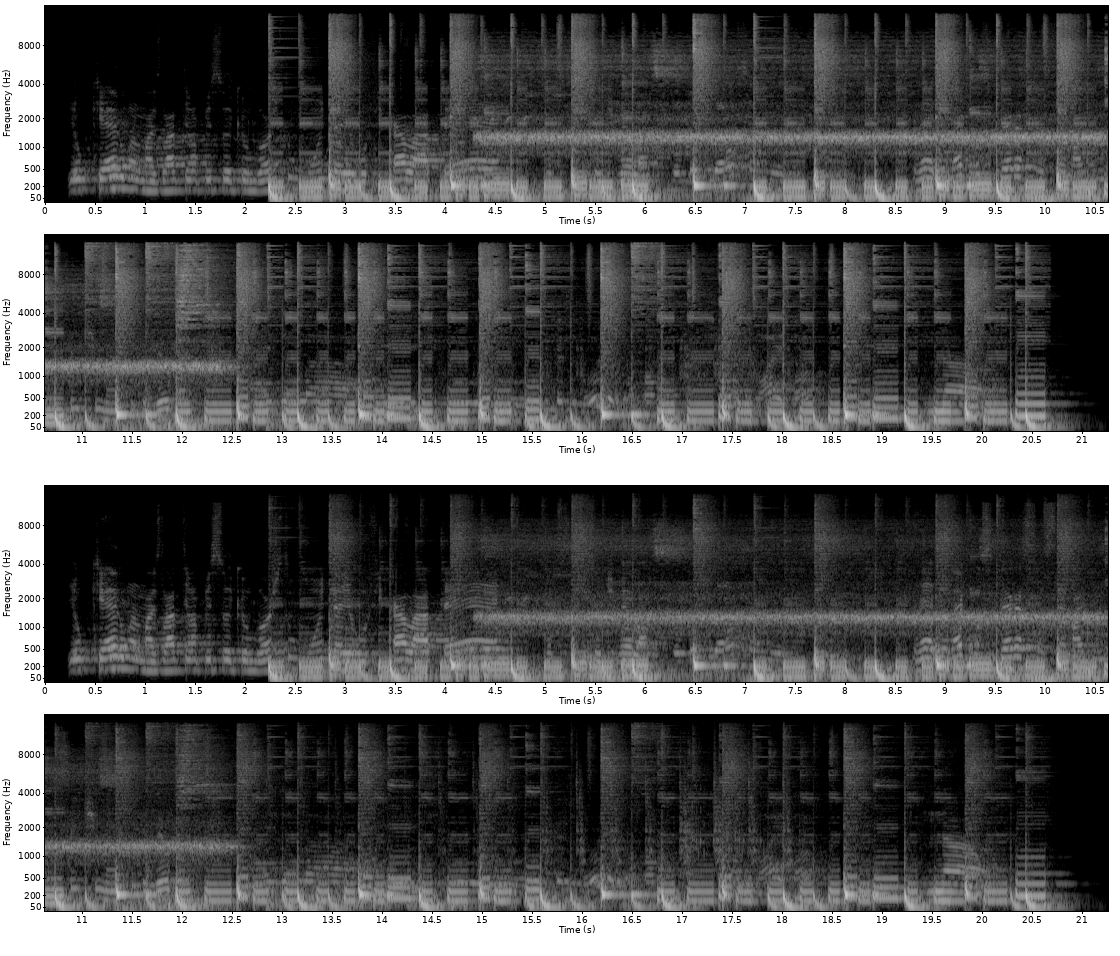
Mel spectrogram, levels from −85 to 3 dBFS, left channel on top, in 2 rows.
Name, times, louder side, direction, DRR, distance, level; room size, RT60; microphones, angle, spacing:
voice 1, 0.2-4.6 5.0-6.1 8.5-11.9 19.4-20.2, right 1 dB, 25° right, 4 dB, 2.0 m, -42 dB
sound 1, 2.2-6.2 6.5-20.6, left 3 dB, 55° left, 0.9 m, -31 dB
sound 2, 4.3-12.4, left 3 dB, 35° left, 5.8 m, -38 dB
voice 2, 6.3-7.6 12.6-16.9 17.2-18.4, left 2 dB, 90° left, 9 dB, 4.7 m, -48 dB
sound 3, 12.8-18.3, right 1 dB, 85° right, 1.9 m, -51 dB
28.5 x 23.5 x 5.9 m, 0.75 s
head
